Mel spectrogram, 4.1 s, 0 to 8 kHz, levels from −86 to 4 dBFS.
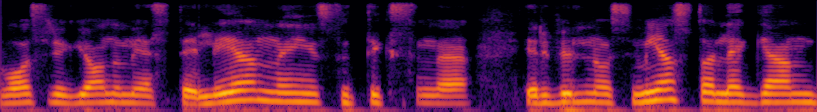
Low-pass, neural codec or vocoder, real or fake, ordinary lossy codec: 7.2 kHz; codec, 44.1 kHz, 7.8 kbps, DAC; fake; Opus, 64 kbps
